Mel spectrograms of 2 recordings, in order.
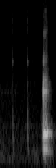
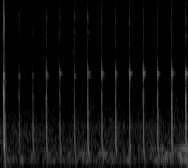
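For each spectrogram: First: acrylic block, not glass. Second: glass block, real glass.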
